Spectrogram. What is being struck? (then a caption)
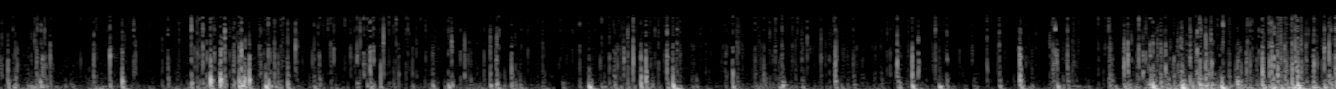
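Microphone wrapped in aluminium foil and plastic wrap, rubbed with glue sticks. A microphone head wrapped in crumpled aluminium foil under clear plastic wrap is rubbed on the top and sides with glue sticks. The result is a dense run of short, crinkling, sticky crackles with heavy low-end thumps and brief bright edges. The activity grows busier and louder toward the end.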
